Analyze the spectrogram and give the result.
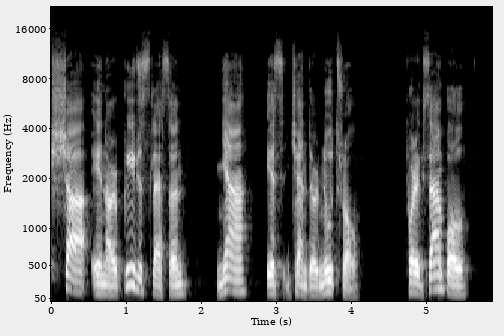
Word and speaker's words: niya: Niya is spelled as N-I-Y-A.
